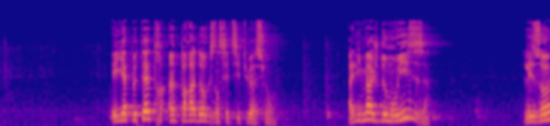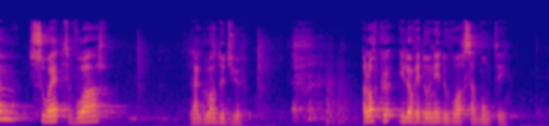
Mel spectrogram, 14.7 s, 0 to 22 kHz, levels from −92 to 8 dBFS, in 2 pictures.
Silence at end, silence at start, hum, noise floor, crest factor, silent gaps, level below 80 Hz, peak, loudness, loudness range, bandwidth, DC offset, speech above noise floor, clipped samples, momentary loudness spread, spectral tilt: 0.6 s; 1.5 s; none; -70 dBFS; 24 dB; none; -74 dBFS; -6 dBFS; -28 LUFS; 6 LU; 11.5 kHz; under 0.1%; 42 dB; under 0.1%; 20 LU; -3.5 dB/octave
